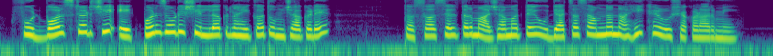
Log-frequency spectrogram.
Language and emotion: Marathi, sad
